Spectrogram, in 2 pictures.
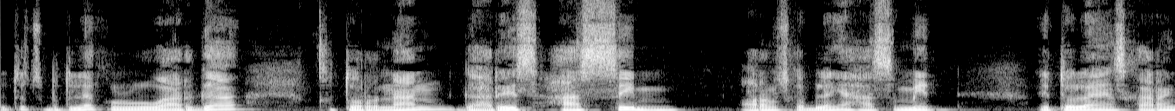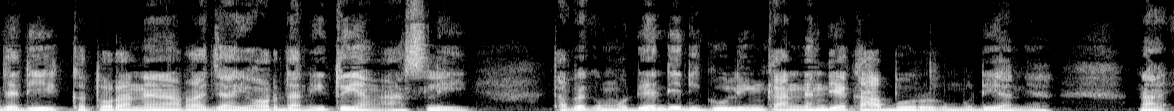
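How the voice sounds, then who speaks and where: A man talks through political history in a relaxed, conversational way, as if explaining to friends. His voice sits at a middle pitch. The recording is dry, with no room sound. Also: dry recording. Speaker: political commentator. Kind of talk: casual commentary.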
